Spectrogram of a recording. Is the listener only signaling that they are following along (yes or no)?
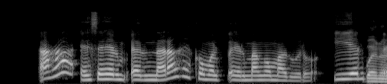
no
